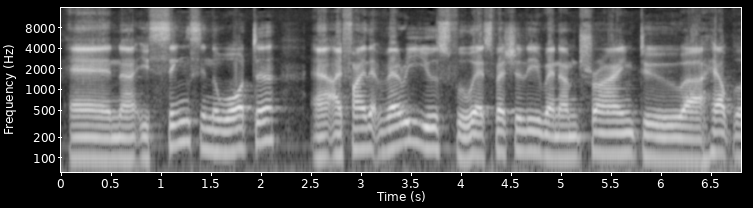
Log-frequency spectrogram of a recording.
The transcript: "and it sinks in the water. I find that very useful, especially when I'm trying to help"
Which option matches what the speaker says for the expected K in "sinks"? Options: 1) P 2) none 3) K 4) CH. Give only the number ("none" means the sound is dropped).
2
